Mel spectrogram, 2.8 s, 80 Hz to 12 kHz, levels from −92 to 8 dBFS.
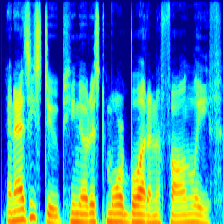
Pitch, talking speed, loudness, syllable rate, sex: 120 Hz, 255 wpm, -16 LUFS, 6.0 syllables/s, male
